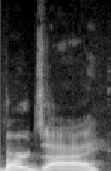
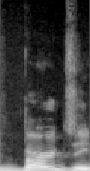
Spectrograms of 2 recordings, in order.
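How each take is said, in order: First: The name ends with a 'sigh' sound. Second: The name ends with a 'see' sound. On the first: The speaker calls it wrong. "not Birdseye" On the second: The speaker calls it right. "his name is Birdsey"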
